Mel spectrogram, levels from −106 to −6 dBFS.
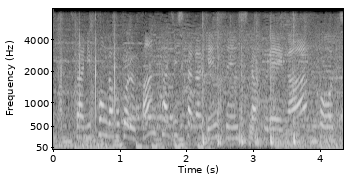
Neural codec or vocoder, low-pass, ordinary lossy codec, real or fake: none; 7.2 kHz; none; real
